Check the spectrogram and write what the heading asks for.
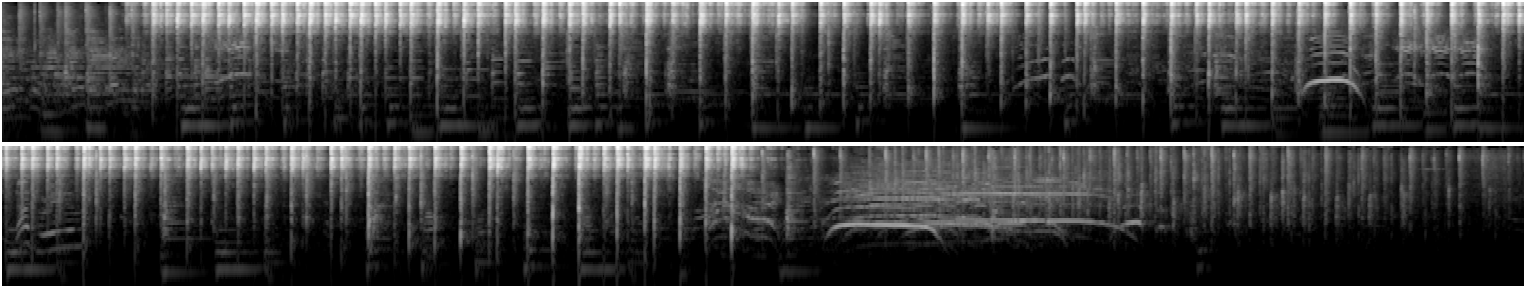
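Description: A tambourine shaken in a fast, steady jingle over live street-band music with a low, repeating bass line. The tambourine stops about three quarters of the way in, and the music is quieter near the end.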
